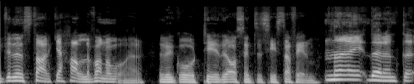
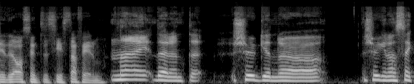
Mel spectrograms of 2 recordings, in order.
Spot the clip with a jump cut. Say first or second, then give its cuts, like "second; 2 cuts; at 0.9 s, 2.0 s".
first; 2 cuts; at 1.1 s, 1.5 s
